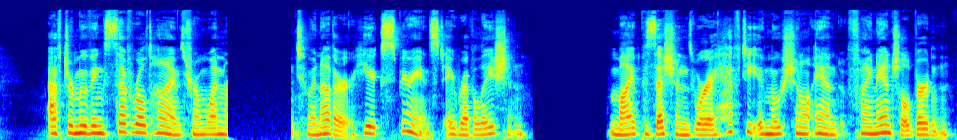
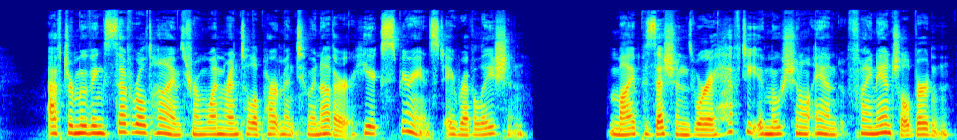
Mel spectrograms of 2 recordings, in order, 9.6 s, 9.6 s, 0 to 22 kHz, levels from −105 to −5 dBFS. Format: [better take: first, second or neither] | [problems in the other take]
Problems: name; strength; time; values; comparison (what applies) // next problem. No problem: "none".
second | audio cutting out; at 2.5 s for 0.5 s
